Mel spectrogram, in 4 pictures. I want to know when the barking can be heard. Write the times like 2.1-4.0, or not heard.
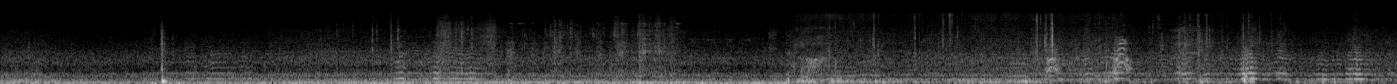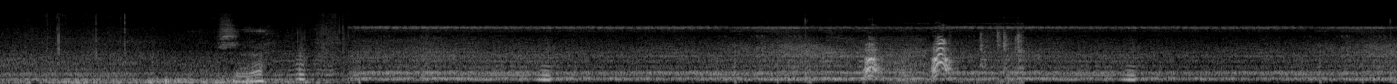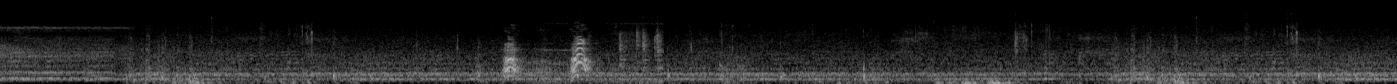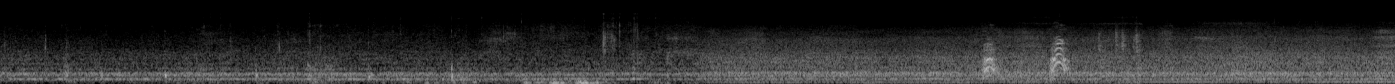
10.4-11.8, 22.6-24.2, 33.0-34.6, 51.7-53.4.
